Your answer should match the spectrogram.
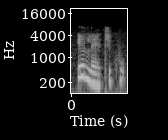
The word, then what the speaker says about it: elétrico: uma qualidade ao aparelho é um adjetivo e é proparoxítona e tem acento como todas as proparoxítonas tem acento tá energia qual seria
